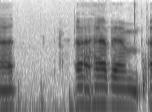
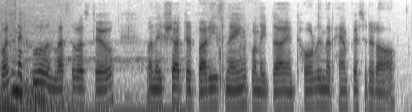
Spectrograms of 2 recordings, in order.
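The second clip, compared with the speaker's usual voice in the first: plain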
